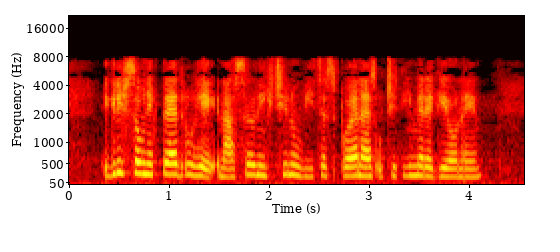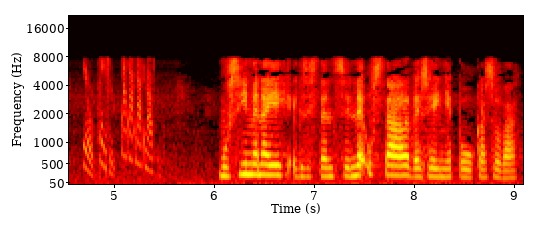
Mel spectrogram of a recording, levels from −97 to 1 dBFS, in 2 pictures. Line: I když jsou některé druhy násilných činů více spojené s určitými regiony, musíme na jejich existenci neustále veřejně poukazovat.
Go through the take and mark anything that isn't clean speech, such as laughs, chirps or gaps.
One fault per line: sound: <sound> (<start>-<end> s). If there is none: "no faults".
sound: chirp (4.7-5.5 s)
